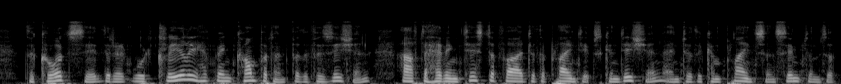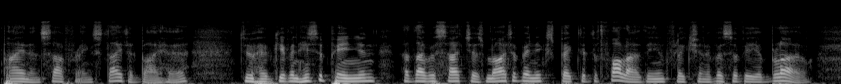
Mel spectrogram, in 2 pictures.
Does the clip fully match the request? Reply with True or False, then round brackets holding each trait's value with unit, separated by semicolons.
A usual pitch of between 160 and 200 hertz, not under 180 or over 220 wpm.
False (140 Hz; 195 wpm)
